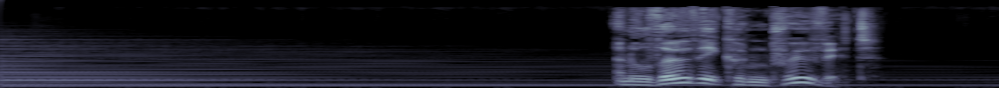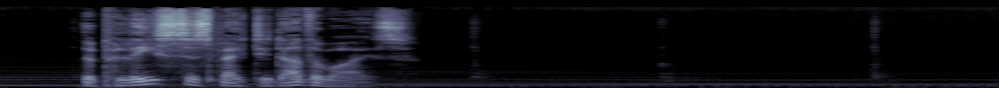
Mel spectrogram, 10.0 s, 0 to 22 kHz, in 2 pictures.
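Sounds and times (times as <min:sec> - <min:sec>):
speech: 0:03.1 - 0:04.4, 0:05.4 - 0:07.1
clock ticking: 0:05.3 - 0:09.9.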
